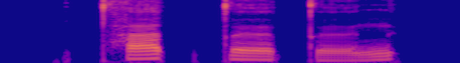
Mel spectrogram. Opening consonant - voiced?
no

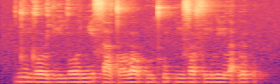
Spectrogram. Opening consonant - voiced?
yes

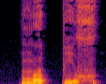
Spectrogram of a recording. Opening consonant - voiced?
yes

